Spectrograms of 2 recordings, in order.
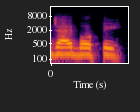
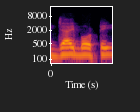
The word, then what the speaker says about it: Djibouti: ये दूसरा कंट्री है जाइबोटी, ठीक है। DJIBOUTI, जाइबोटी। ये डी साइलेंट है, जाइबोटी से पढ़ेंगे, DJIBOUTI, जाइबोटी, ठीक है।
